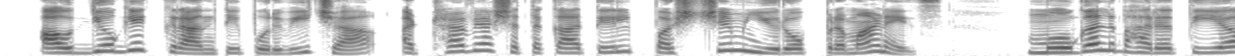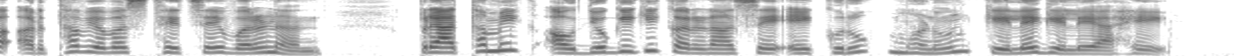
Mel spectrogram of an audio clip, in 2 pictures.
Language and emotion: Marathi, neutral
